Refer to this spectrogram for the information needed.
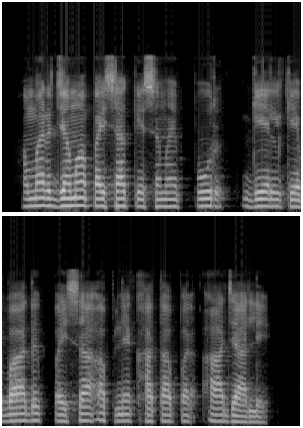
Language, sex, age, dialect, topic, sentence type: Magahi, male, 60-100, Western, banking, question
